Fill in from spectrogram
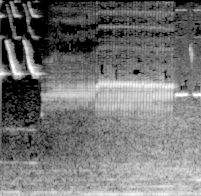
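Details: Singing canary, song for training: two brief falling sweeps lead into a long, even, buzzy trill held for about two seconds, closing with short clipped whistles.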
